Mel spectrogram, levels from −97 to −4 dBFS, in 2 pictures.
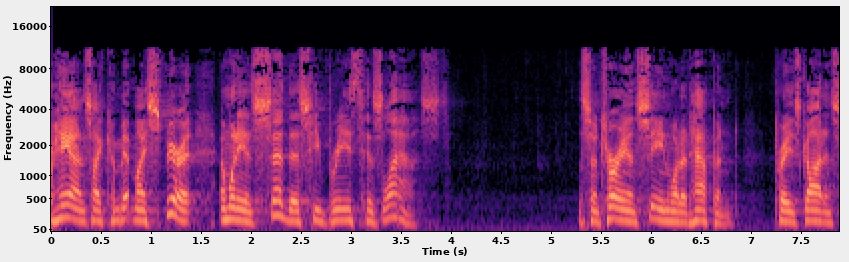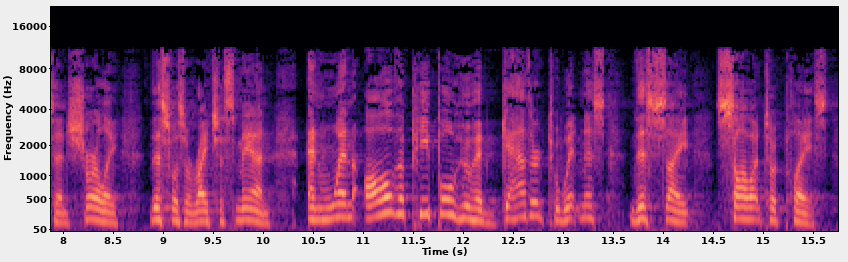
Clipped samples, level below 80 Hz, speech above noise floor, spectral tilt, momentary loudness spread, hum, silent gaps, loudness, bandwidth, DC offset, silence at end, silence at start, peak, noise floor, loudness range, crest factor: under 0.1%; -66 dBFS; 43 dB; -3.5 dB/octave; 10 LU; none; none; -26 LUFS; 11.5 kHz; under 0.1%; 0.15 s; 0 s; -8 dBFS; -69 dBFS; 3 LU; 20 dB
